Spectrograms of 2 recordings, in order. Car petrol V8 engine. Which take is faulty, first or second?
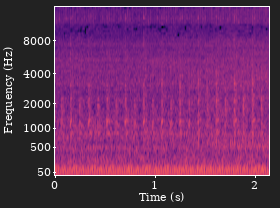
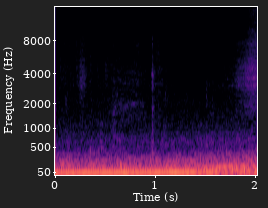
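first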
